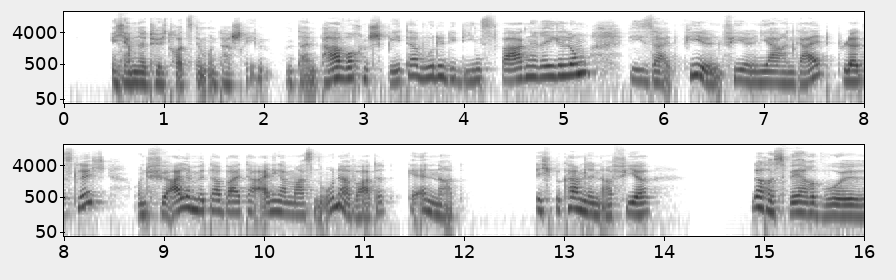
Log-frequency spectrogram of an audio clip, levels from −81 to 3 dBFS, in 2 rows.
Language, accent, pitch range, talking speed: German, German, 165-235 Hz, 130 wpm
